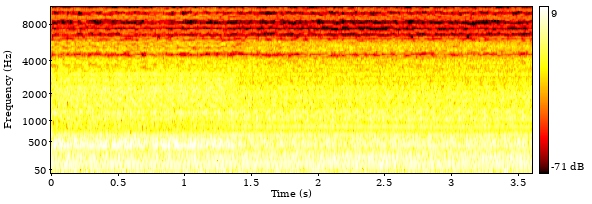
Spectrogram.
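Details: 2007 Lexus ES 350 idling while grounds are checked (no voltage drop), before a charging test: a steady low hum with no knocks, misses or rattles. Normal idle.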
